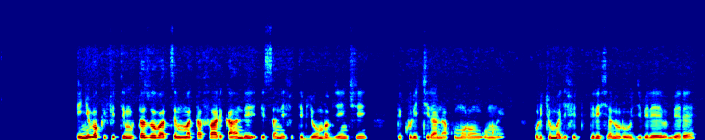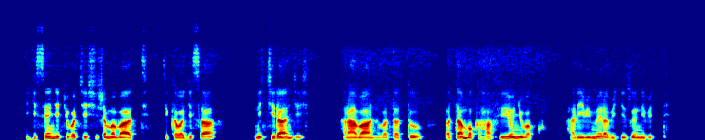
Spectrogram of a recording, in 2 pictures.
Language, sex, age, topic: Kinyarwanda, male, 25-35, education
